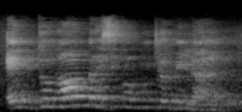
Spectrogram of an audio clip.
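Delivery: high-pitched mock appeal to the Lord; pleading crowd at judgment. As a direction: cry it out high, as people pleading their case. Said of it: "muchos me dirán".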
